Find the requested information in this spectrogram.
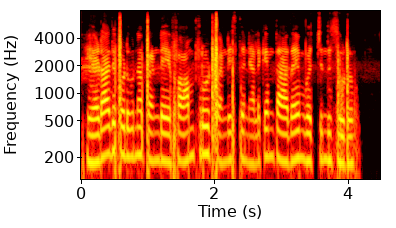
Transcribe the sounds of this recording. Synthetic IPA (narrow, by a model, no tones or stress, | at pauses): ɛːɽaːd̪ipɐɽuʋunɐpɐɳɖe̞ːpʰaːmpʰɾuːʈpɐɳɖist̪eːnɛlɐkɛnt̪ɐaːd̪aːjɐmʋɐt͡ʃːind̪isuːɽu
